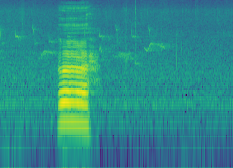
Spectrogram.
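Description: Honeybees buzzing around an open hive, with one bee passing close for just under a second about a second in: a loud, steady buzz that drops back to the faint hum of the colony.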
